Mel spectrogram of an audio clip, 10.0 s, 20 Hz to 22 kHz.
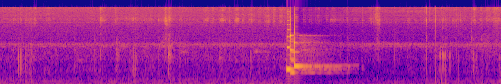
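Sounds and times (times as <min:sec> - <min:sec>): chime ringing: 0:05.8 - 0:07.1.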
